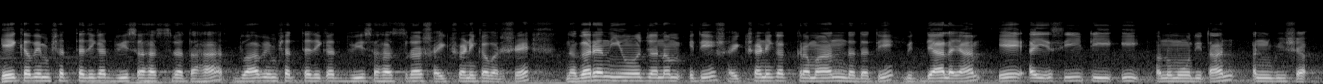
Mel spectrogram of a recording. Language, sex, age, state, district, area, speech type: Sanskrit, male, 18-30, Maharashtra, Nagpur, urban, read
